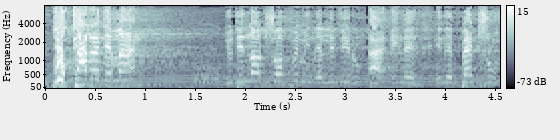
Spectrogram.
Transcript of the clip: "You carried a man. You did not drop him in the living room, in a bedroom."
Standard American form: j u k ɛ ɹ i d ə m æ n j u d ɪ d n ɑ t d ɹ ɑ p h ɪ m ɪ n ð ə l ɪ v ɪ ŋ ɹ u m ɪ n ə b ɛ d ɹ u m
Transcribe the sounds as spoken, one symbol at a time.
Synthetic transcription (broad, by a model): j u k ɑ ɹ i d ə m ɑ n j u d ɪ d n ɑ t d ɹ ɑ p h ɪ m ɪ n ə l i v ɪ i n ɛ ɪ n ə b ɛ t ɹ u m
